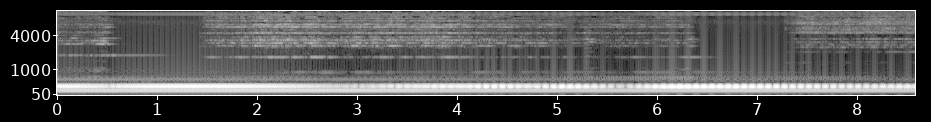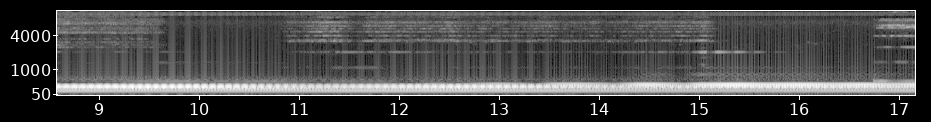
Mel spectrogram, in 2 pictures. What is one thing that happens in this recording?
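Singing bowls hum in long, steady, overlapping tones.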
